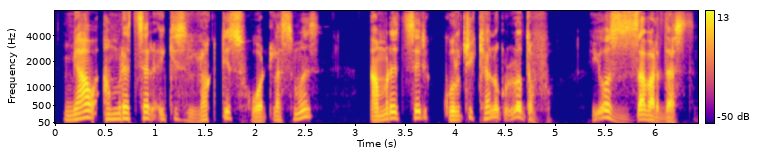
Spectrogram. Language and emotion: Kashmiri, happy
